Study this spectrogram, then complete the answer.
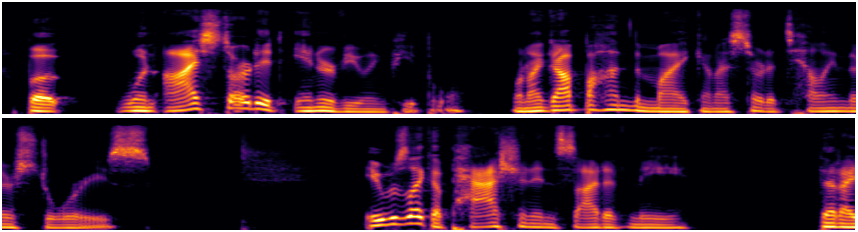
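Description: A man with an American accent and a bright, sharp tone, fairly low in pitch, at a fairly quick pace with ordinary pitch variation and long, frequent pauses, dry and close with no echo against a quiet background. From US South, Florida and Atlanta, Georgia. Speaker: podcast host. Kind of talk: solo monologue.

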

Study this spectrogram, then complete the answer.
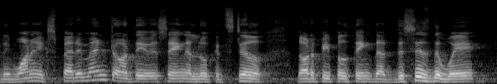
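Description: Speaking at a fairly quick pace, this is a plain, everyday voice. Its pitch varies in an ordinary way. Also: man. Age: 40s. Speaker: podcast host and editor. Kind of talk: interview.

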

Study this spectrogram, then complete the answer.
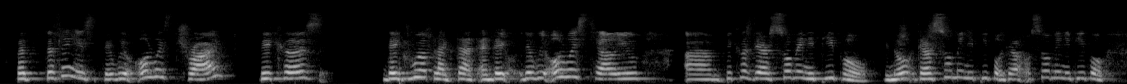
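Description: In a French accent, a woman speaks at a moderate pace, high-pitched with ordinary pitch variation and a dark, mellow tone. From suburb of Paris, France. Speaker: international business professional. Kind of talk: casual interview chat. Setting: video call from Geneva.

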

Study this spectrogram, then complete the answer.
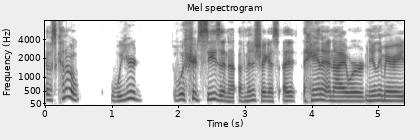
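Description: With an American accent, a man with a fairly high pitch and ordinary pitch variation talks fairly quickly in a normal speaking voice, the sound dry and close with no echo. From US Pacific Northwest (Seattle and Montana). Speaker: worship pastor. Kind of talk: casual chat.

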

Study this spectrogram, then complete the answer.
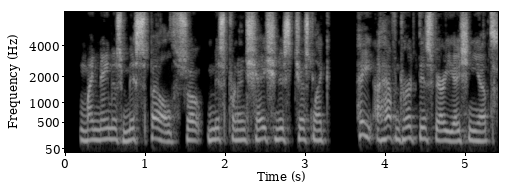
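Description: Fairly low-pitched female speech in a Dutch accent, monotone and flat, with very even loudness. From Netherlands, Utrecht province. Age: 40s. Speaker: disc golf player and volunteer. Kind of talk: interview.

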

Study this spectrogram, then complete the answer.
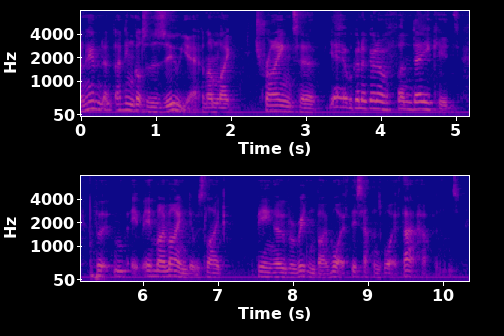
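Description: A man speaks at a fairly high pitch and a fairly quick pace. His intonation is lively. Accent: British. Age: 40s. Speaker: podcast host. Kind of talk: casual chat. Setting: studio. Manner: joking, teasing.

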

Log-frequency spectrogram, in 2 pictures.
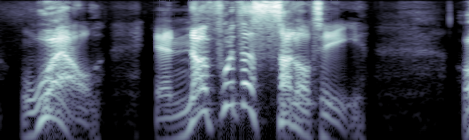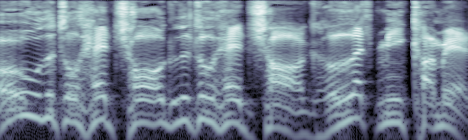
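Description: A man's raspy, put-on character voice, high-pitched, at a very slow pace. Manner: sly, greedy, boastful.

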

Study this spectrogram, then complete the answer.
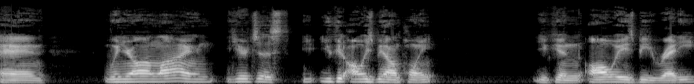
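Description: Speaking in an ordinary speaking voice with an American accent, a man talks at a medium pitch and fairly slow pace. His intonation is fairly even, and the recording is very clean with a silent background. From United States. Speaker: podcast guest discussing online dating. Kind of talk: casual chat.

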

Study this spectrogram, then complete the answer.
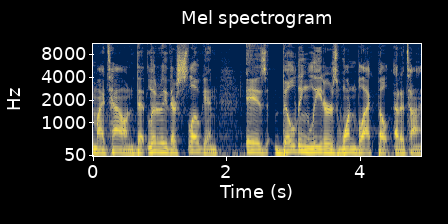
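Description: A man talks at a moderate pace in an ordinary speaking voice. His pitch is medium and his intonation fairly even. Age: 30s. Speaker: martial arts gym owner and fight promoter. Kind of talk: casual chat.

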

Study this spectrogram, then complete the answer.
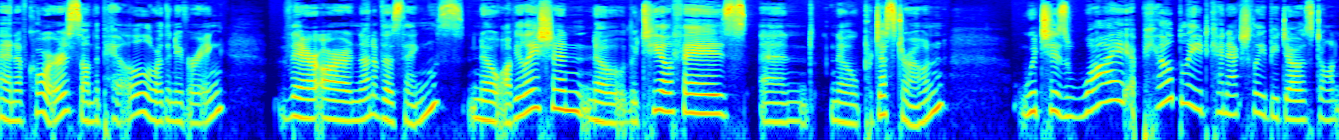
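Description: Her tone dark and mellow, a woman with a fairly high pitch speaks at a fairly slow pace with lively intonation, the sound dry and close with no echo. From Canada. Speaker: naturopathic doctor and podcast host. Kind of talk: educational podcast monologue. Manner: clear, explanatory, friendly.

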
